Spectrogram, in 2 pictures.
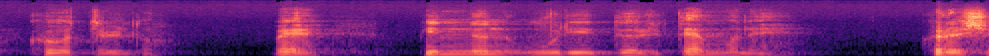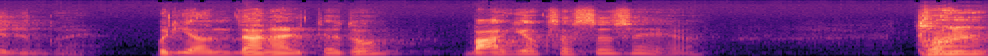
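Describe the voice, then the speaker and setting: A pastor delivers an impassioned sermon in a church, his voice bright and a little high for a man. He swings from quiet, intimate asides into loud pleading as he acts out desperate prayers. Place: church sanctuary.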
